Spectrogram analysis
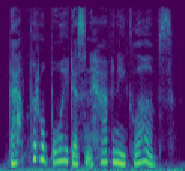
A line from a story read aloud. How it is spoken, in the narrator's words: Mom whispered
